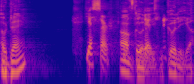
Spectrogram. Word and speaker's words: Odeh: it's my pleasure you're most welcome did I pronounce that correctly OD day yes sir oh goody goody okay wow man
